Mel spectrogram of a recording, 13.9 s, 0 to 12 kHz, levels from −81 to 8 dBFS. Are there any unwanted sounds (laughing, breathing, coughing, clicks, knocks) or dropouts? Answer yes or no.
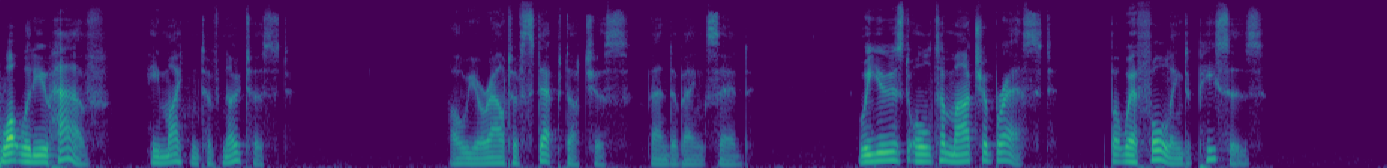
no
